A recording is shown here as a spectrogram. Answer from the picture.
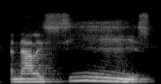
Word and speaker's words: analyses: You just change an S to an E and you pronounce analyses.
